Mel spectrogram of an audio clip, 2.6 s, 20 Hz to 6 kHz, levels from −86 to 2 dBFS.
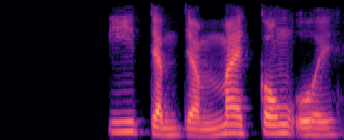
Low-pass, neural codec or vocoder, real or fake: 5.4 kHz; codec, 24 kHz, 0.9 kbps, WavTokenizer, medium speech release version 2; fake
